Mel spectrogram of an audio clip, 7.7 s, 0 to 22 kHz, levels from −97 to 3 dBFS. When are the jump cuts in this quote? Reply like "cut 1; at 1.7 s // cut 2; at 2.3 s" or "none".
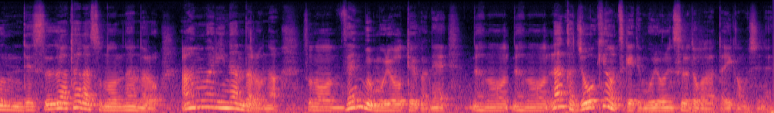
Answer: cut 1; at 5.1 s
